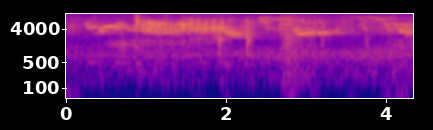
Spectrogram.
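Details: British garden birds: thin high whistles and chirps scattered across a few seconds, including a clear downward whistled note late on, over soft steady outdoor background noise.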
